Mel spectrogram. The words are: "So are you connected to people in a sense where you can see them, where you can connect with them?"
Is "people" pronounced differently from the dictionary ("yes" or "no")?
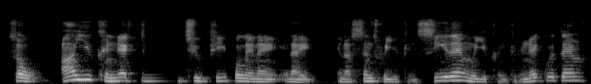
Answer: yes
